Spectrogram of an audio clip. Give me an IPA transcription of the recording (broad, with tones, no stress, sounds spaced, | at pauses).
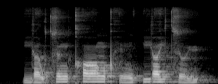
j ɐ˨˩ w t͡s ɵ˥ n kʰ ɔː˥ ŋ pʰ ɪ˨˧ ŋ | j ɐ˥ j t͡s ɵ˨˥ ɥ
